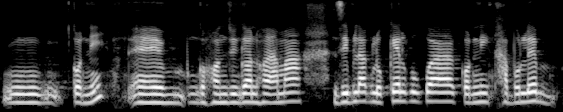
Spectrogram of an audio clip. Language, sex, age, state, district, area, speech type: Assamese, female, 30-45, Assam, Sivasagar, rural, spontaneous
